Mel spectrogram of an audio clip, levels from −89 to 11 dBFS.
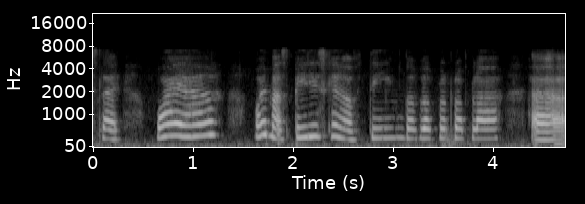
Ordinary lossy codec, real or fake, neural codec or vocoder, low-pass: Opus, 24 kbps; fake; vocoder, 22.05 kHz, 80 mel bands, WaveNeXt; 7.2 kHz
